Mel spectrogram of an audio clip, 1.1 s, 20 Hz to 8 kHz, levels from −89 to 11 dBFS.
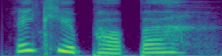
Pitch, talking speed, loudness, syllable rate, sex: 250 Hz, 160 wpm, -15 LUFS, 4.7 syllables/s, female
